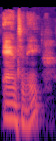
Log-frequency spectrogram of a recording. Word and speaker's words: Anthony: friends aunt Renee Dulany he's gonna tell you it's pronounced Antony which is a clue as to where he's from one of my good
